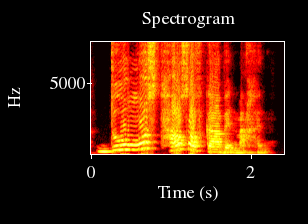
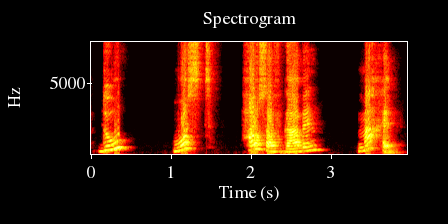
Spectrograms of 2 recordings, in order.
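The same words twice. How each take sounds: First: Said in the usual way. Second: Slow, word by word, pause after Du; slow dictation. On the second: Shown as a demonstration. Teacher repeats the sentence slowly so students follow. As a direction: spell it out slowly for learners. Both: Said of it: "Y yo te digo".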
